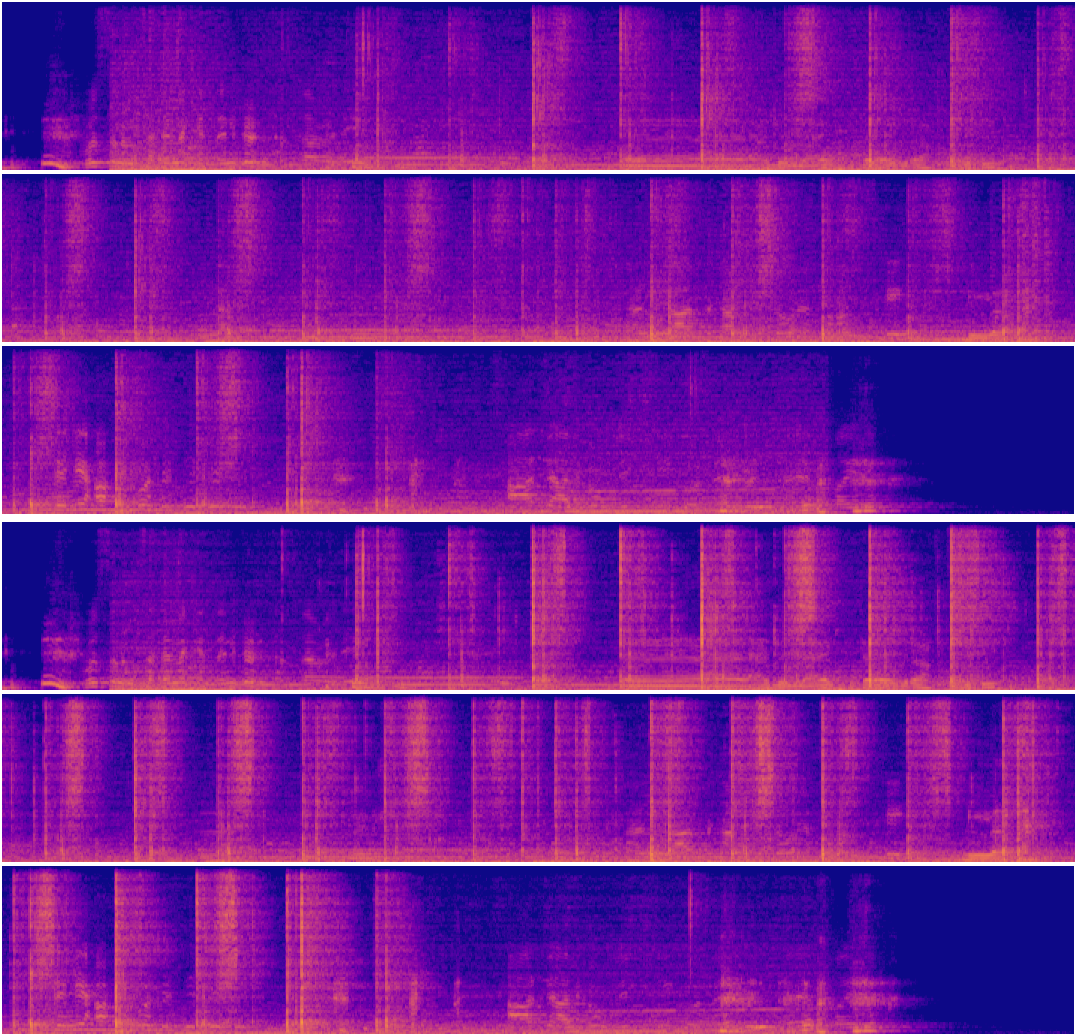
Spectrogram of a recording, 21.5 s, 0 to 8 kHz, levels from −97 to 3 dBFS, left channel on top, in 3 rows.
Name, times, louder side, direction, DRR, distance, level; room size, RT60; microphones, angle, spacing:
voice 1, 0.3-2.4 8.4-8.7 11.3-13.2 14.7-16.0 17.3-17.4 17.7-20.1, left 1 dB, 10° left, 6 dB, 1.3 m, -45 dB
sound 1, 0.7-19.8, equal, 60° left, 1.3 m, -41 dB
sound 2, 1.2-19.0, right 5 dB, 65° right, 0.9 m, -40 dB
voice 2, 2.3-2.7 3.3-3.4 4.1-6.7 9.4-9.8 13.5-14.2 16.5-16.6 17.0-17.1 19.1-20.3, right 3 dB, 35° right, 7 dB, 0.4 m, -40 dB
17.0 x 6.4 x 5.4 m, 0.83 s
head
